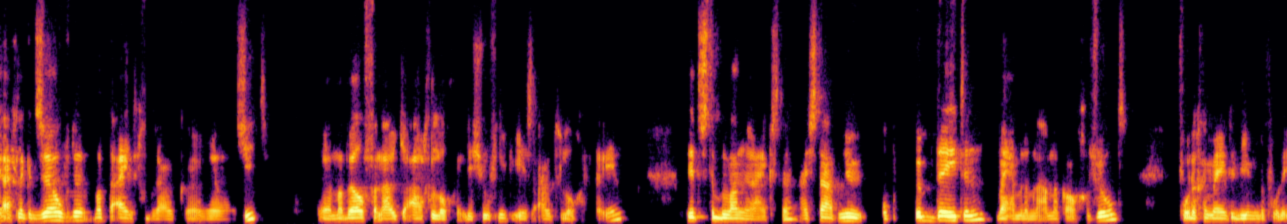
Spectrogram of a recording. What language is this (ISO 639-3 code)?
nld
